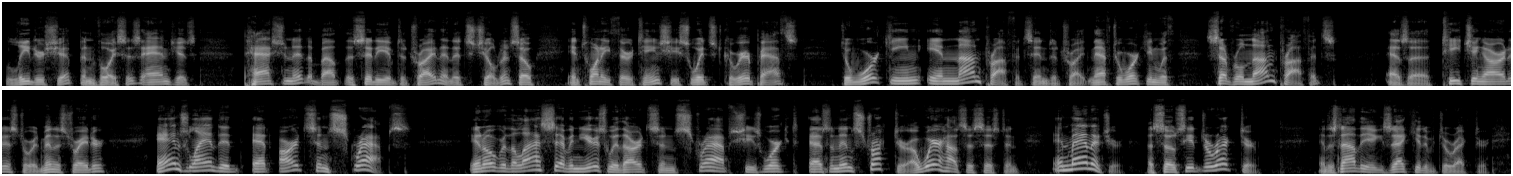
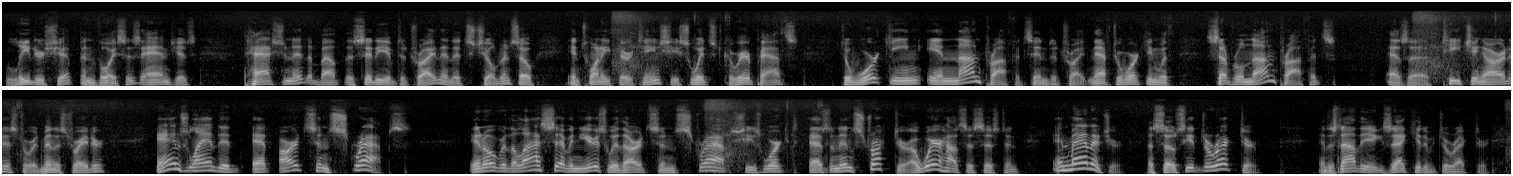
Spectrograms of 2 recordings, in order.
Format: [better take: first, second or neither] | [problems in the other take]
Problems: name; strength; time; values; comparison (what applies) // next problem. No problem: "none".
first | hiss; noticeable; throughout; 20 dB below the speech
